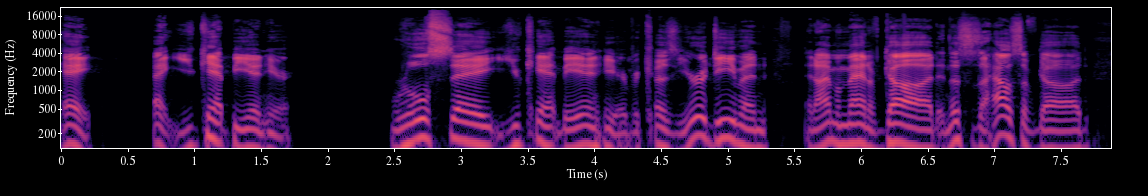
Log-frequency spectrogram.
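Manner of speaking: plain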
